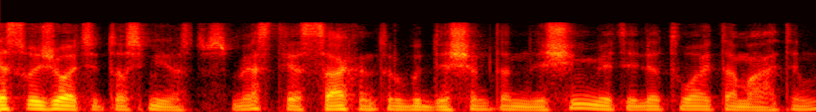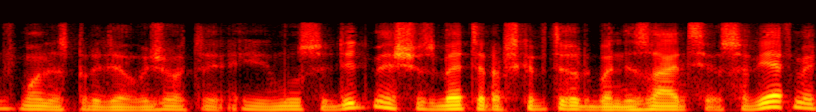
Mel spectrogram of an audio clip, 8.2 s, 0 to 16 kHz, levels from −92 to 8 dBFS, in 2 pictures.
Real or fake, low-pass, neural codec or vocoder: fake; 7.2 kHz; codec, 16 kHz, 0.8 kbps, ZipCodec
